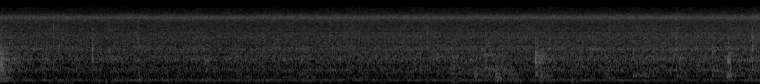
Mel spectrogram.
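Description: Onions sauté in a pan for egg curry, giving a steady, faint sizzle and hiss with occasional soft stirring scrapes throughout, no talking.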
